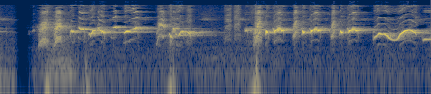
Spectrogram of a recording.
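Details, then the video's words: Genuine sooty-headed bulbul song, lively and unmixed with other birds, for luring bulbuls: tumbling liquid warbles ending in looping, swooping whistles, with occasional knocks. "Suara Burung Kutilang Gacor ASLI Tanpa isian, Ampuh untuk Pikat Kutilang bikin kutilang Ribut gacor"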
